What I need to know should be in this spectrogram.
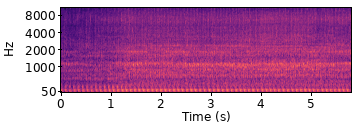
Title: KTM exc 525 first start after engine repair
